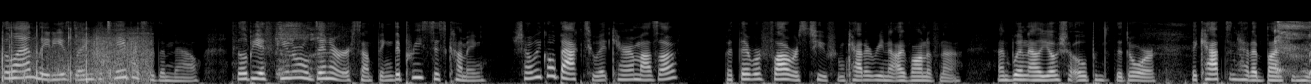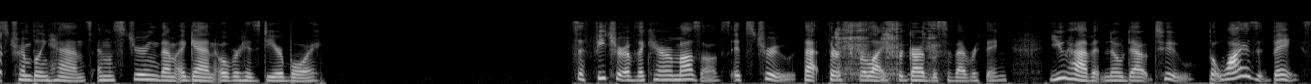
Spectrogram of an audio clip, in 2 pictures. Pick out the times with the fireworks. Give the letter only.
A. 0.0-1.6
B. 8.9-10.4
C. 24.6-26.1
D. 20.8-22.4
A.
